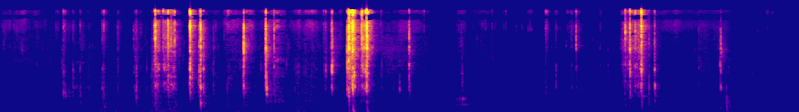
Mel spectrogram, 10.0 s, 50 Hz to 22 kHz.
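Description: Remington 870 12-gauge pump shotgun being loaded: a string of metallic clicks and clacks as shells are thumbed through the loading port into the magazine tube, the loudest about four and a half seconds in and another cluster near eight seconds.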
